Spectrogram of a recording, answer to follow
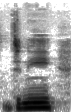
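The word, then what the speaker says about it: Denis: they did it Dennis Deni did it so I guess his name is pronounced Den even though it looks like Dennis but Deni talks about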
